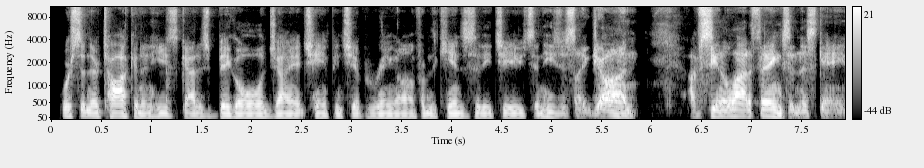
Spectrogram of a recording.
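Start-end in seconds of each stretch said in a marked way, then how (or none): 5.4-7.9 badly done put-on raspy voice. Retelling what a man with a Chiefs championship ring told him, in raspy Ed Podolak voice. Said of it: "in his raspy voice".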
